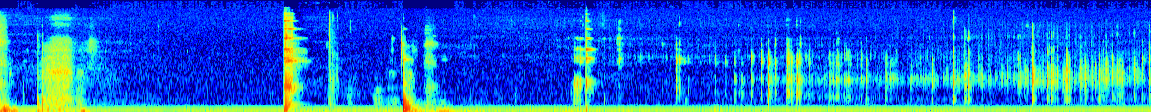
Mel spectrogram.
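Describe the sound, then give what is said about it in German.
Glass clinks and a cap pop, followed by dark beer glugging into a glass and a soft, crackling fizz of foam settling, over a low steady hum. “Also, für, für die, oh, meine lieben ASMR-Freunde da draußen, jetzt einmal ein Einschenken.”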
